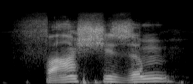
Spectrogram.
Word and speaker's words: fascism: And this has to be pronounced fascism because it comes from the word fasce, which is making a bundle.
